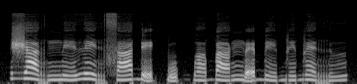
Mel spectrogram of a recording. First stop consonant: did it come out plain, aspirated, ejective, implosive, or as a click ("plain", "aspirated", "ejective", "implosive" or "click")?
implosive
